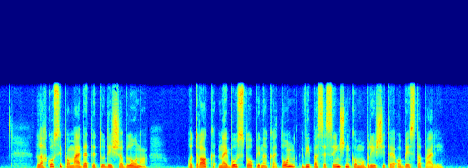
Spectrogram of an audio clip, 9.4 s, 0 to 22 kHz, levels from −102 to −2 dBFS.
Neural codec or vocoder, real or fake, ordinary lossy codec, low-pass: codec, 24 kHz, 0.9 kbps, WavTokenizer, small release; fake; none; 10.8 kHz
